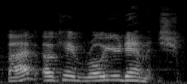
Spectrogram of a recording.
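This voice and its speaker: A woman running a tabletop role-playing game as game master, narrating with relaxed humor. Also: lowish voice, unhurried, soft background music.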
